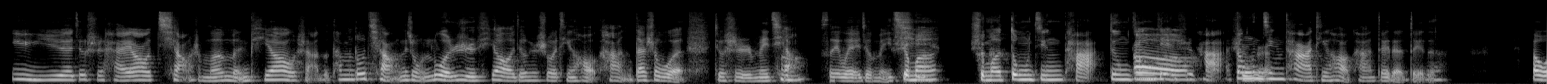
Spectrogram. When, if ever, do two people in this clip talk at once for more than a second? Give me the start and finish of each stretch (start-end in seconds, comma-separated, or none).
11.3-12.8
